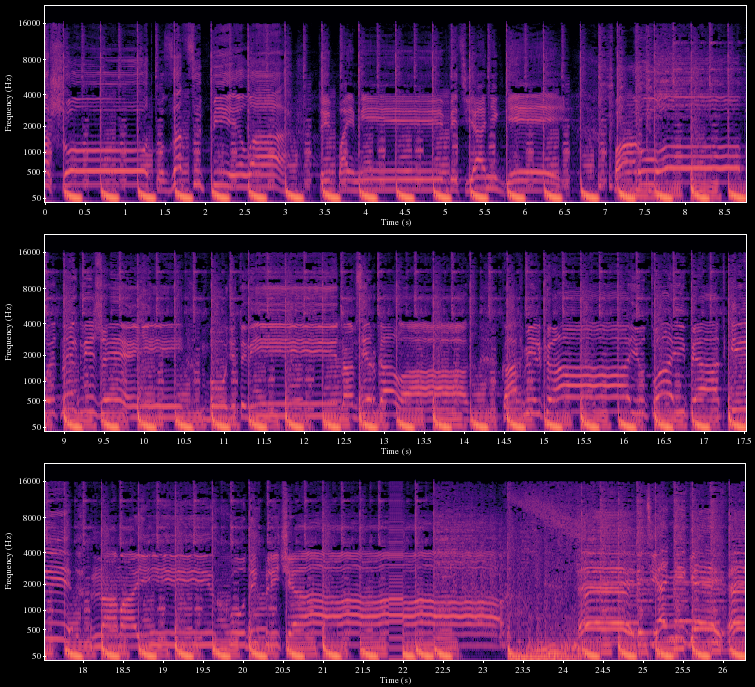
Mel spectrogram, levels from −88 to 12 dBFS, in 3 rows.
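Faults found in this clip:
Steady buzz, 21.83–22.01 s. Harsh tonal drone at about 172 Hz replaces the audio, then normal playback resumes. Roughly a fifth of a second of audio missing. System hang loop: host or audio driver stalled while the output hardware kept replaying its ring buffer. A 5.8 ms slice repeated about 30 times, consistent with a 256-sample buffer. The short loop period produces the buzz rather than a stutter. Probable component: driver/DMA buffer servicing.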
